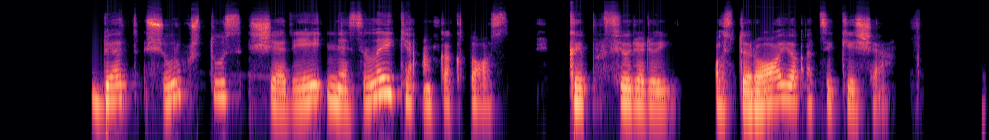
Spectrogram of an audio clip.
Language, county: Lithuanian, Klaipėda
